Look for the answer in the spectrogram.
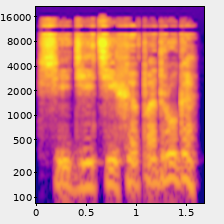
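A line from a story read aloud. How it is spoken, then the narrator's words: Whisper. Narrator (Russian): шепнула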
